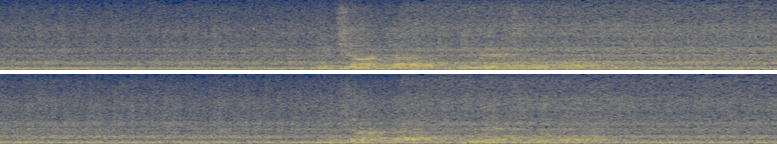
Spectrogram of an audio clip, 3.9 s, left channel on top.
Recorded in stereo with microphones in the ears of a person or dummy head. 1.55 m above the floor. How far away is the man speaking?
About 4 m.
